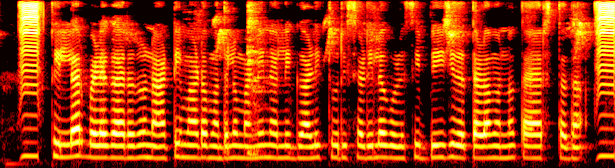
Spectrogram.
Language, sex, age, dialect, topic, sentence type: Kannada, female, 25-30, Central, agriculture, statement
